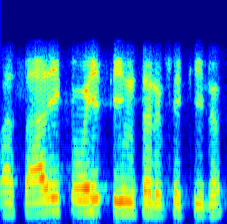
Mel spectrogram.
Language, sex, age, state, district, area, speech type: Hindi, male, 18-30, Bihar, Samastipur, rural, conversation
